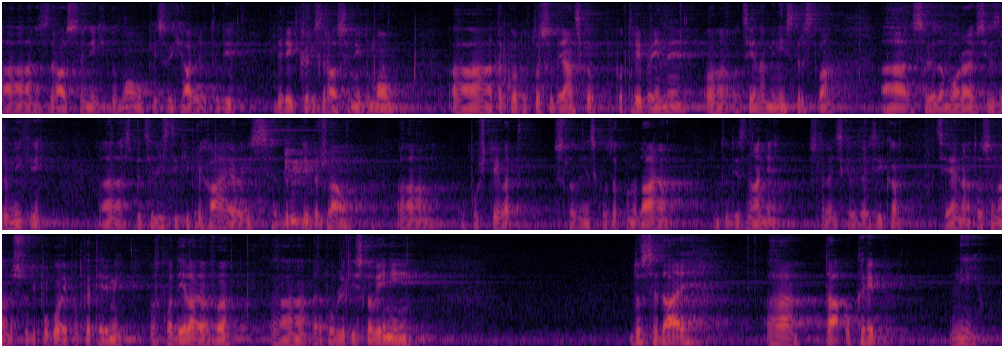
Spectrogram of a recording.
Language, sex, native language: Slovenian, male, Slovenian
